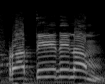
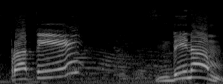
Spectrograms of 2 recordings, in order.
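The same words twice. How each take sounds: First: Said in the usual way. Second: प्रतिदिनम drawn out slowly in two parts, long pause after प्रति; slow teacher's dictation of प्रतिदिनम, broken mid-word; slow split dictation. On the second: Shown as a demonstration. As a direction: dictate प्रतिदिनम piece by piece, प्रति rising, then दिनम. Teacher repeats word slowly for writing.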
